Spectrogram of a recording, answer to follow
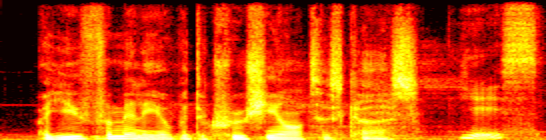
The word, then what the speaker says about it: Cruciatus: Are you familiar with the Cruciatus curse? Yes. Oh, that's how you pronounce Cruciatus. You'd think I'd know with watching the films, but yeah. I always say Cruciatus.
